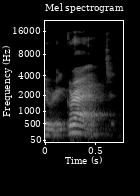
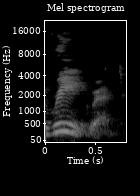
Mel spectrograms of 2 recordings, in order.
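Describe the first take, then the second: First: "regret" said ri-GRET, louder on the second syllable; teacher giving the correct stress, ri-GRET. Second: "regret" said REE-gret, first syllable stressed and long; teacher demonstrating the wrong stress, REE-gret. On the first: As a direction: punch GRET in "regret", short light "ri". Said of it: "we say regret". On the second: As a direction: put the weight on "re" in "regret", the wrong way. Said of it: "We don't say regret". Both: Shown as a demonstration.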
